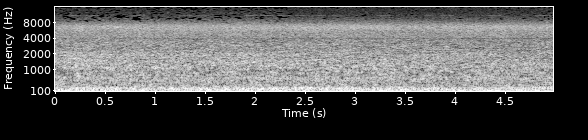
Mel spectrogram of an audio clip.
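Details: Steady, dense broadband rumble like passing traffic or machinery fills all five seconds at an even loudness, strongest in the low range, with no calls or other distinct sounds.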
